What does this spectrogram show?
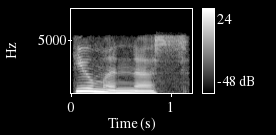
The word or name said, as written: humanness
